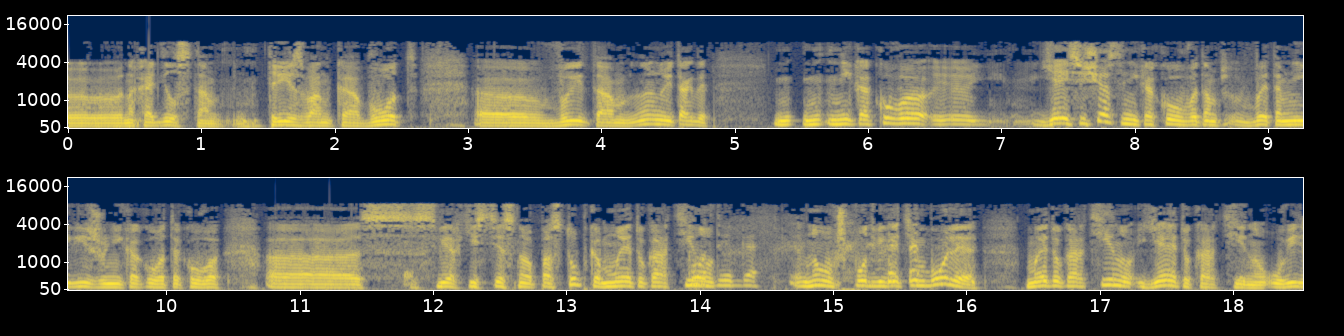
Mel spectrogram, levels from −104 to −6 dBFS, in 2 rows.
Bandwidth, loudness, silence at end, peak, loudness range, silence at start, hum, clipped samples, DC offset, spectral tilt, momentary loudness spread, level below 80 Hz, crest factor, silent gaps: 8.8 kHz; -13 LUFS; 0 s; 0 dBFS; 1 LU; 0 s; none; under 0.1%; under 0.1%; -5.5 dB/octave; 7 LU; -40 dBFS; 12 dB; none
